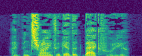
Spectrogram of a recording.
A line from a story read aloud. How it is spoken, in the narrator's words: he said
